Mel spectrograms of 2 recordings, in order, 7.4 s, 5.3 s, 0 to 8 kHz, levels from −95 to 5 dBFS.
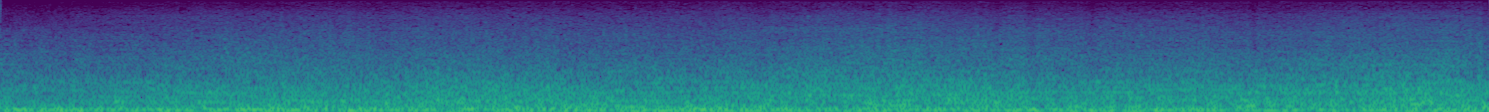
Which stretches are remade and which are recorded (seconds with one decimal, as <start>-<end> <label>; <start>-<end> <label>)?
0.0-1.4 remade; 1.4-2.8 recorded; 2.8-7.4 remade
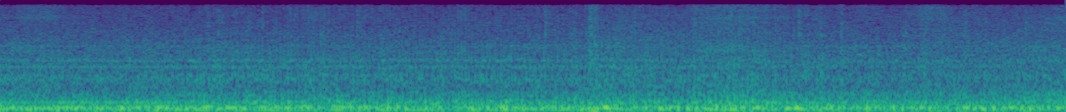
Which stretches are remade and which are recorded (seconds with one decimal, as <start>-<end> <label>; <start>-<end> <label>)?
0.0-0.9 recorded; 0.9-4.1 remade; 4.1-5.3 recorded

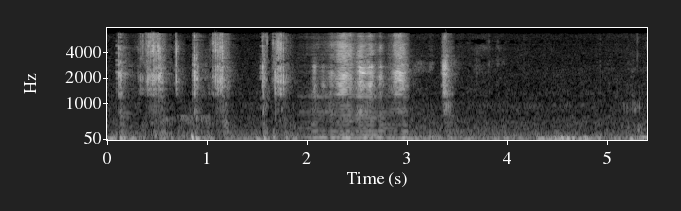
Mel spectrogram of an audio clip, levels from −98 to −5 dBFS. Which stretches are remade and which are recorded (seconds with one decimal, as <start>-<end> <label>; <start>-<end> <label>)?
0.0-1.9 recorded; 1.9-3.0 remade; 3.0-5.4 recorded

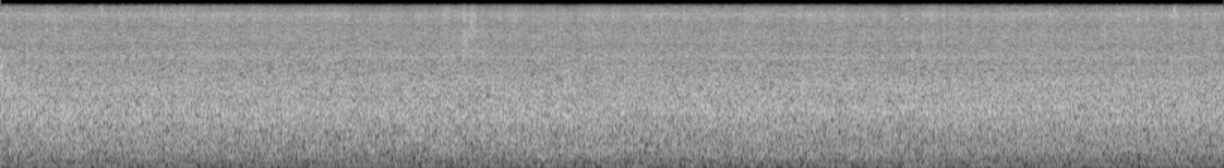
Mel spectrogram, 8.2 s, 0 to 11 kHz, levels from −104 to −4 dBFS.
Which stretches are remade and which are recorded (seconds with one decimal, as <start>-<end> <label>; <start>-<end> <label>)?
0.0-1.6 recorded; 1.6-4.3 remade; 4.3-5.6 recorded; 5.6-6.4 remade; 6.4-8.2 recorded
